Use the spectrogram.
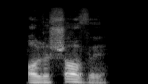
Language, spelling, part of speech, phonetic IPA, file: Polish, olszowy, adjective, [ɔlˈʃɔvɨ], Pl-olszowy.ogg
